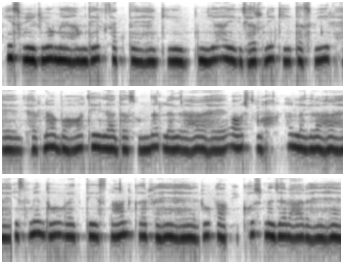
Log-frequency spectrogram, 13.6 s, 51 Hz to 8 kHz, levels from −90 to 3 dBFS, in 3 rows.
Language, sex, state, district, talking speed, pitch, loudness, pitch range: Hindi, female, Jharkhand, Sahebganj, 180 wpm, 240 Hz, -16 LUFS, 230-255 Hz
